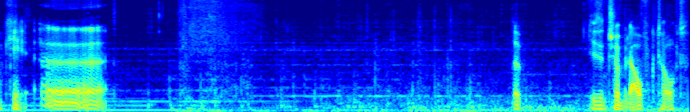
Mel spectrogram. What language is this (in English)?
German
